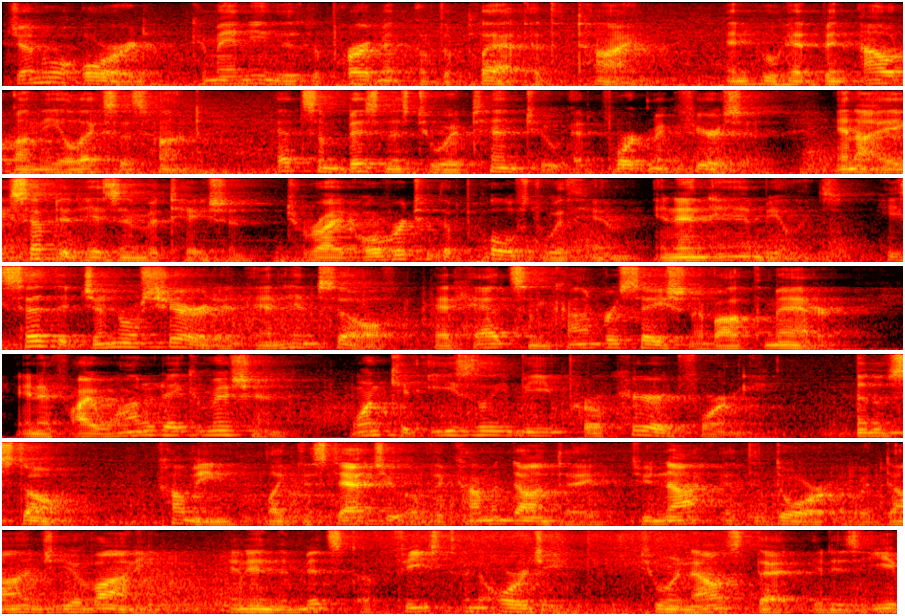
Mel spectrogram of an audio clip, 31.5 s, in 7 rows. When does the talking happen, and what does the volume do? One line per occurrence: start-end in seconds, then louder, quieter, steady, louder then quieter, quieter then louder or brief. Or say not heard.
0.1-31.4 steady.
